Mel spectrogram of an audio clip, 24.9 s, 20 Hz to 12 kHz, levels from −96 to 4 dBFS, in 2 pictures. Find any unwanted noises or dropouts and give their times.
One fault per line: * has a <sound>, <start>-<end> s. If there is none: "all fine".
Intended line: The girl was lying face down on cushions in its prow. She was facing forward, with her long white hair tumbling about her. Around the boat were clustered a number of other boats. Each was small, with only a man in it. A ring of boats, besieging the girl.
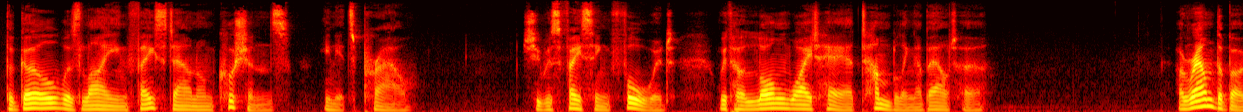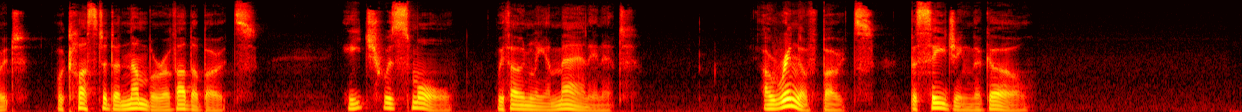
all fine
